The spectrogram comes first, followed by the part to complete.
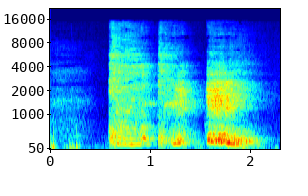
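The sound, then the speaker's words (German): A person clears their throat three times in quick succession, harsh raspy bursts, the last one the loudest and longest, with no talking. “Ich habe einen Frosch im Hals.”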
